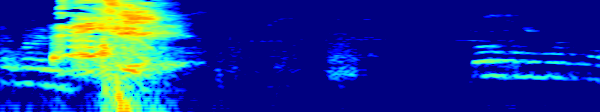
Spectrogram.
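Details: Person with a wide nose sneezing: a brief inhaled rise into one sharp, forceful sneeze, then quiet and a short voiced sound afterward.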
